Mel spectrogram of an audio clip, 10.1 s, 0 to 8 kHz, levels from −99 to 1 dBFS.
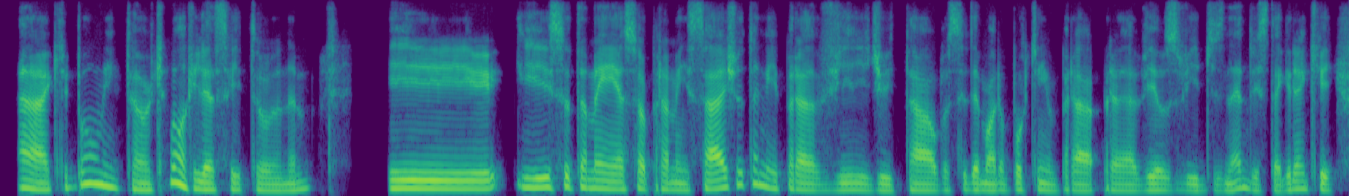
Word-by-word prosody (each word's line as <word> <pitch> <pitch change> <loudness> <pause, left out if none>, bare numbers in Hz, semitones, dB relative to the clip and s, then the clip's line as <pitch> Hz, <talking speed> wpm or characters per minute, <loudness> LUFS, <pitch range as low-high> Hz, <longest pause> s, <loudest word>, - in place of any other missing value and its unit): Ah, 110 -6 +5
que 145 - -8
bom 190 +6 +2
então, 120 -9 0
que 105 - -5
bom 210 -4 +5
que 135 - -2
ele 110 - +5
aceitou, 105 -2 -3
né. 100 +1 -3 0.7
E 125 0 +4
e 140 -1 +2
isso 150 +2 +1
também 130 -5 +2
é 115 - +1
só - - 0
pra 110 - -3
mensagem 120 - +2
ou - - -15
também 165 -11 -2
pra 110 -3 0
vídeo 100 0 -3
e 95 - -4
tal? 100 -2 0
Você 100 +3 -8
demora 100 -2 0
um - - -6
pouquinho 100 -1 -4
pra 95 -2 -1
pra 95 -2 -3
ver 100 +2 -1
os 95 -1 -4
vídeos, 95 -1 -7
né, 100 - -2
do 120 - -6
Instagram, 105 +6 -3
que 105 -4 -2
110 Hz, 220 wpm, -23 LUFS, 100-125 Hz, 0.7 s, Ah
